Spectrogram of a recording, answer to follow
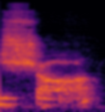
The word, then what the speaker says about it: Hsia: just go by but shaw is pronounced the s-h-a-w as you can see the spelling is a little confusing but it's pronounced sha sha cool and um what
